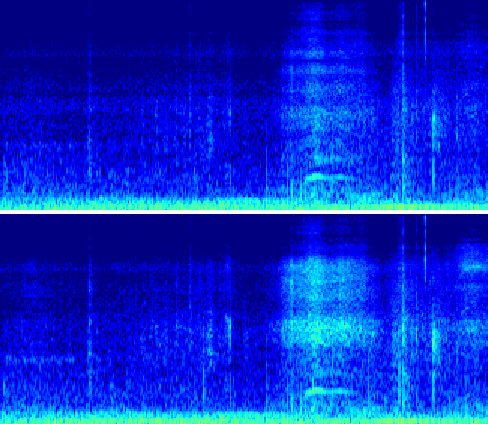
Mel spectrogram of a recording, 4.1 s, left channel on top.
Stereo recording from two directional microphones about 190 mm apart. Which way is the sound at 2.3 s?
15° left (ahead or behind).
